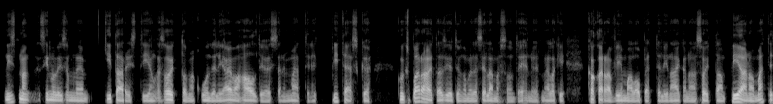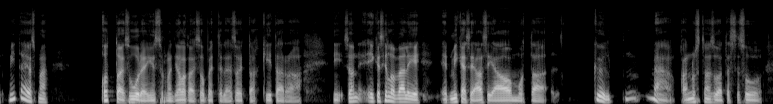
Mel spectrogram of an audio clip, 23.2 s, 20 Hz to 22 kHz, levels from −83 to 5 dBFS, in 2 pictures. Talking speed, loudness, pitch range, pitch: 175 wpm, -22 LUFS, 85-110 Hz, 90 Hz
